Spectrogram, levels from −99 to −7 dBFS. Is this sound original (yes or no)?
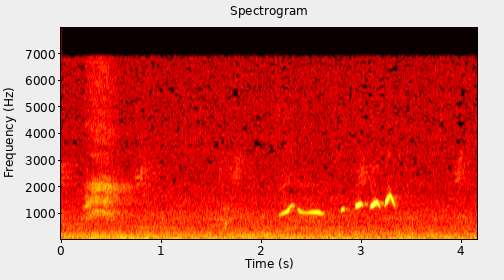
yes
